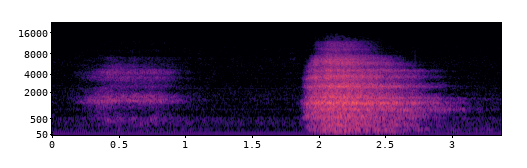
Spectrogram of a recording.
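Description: A deep breath drawn and let out alone: a softer airy breath first, then a longer, louder, rushing exhale that swells and fades like a sigh.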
